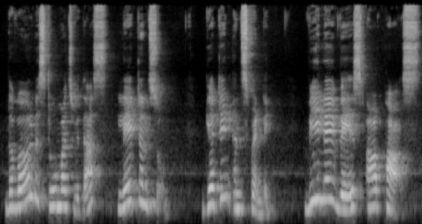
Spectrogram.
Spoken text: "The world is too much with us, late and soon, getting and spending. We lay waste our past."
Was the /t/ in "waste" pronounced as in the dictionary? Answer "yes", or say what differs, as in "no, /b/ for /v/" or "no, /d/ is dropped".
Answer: no, /t/ is dropped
